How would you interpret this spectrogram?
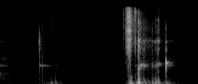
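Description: A beer bottle is opened: a small metallic click, then a short, sharp pop with a hissing fizz of escaping gas, lasting about half a second. No one speaks.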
